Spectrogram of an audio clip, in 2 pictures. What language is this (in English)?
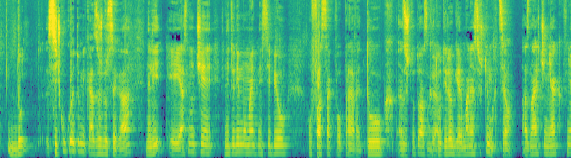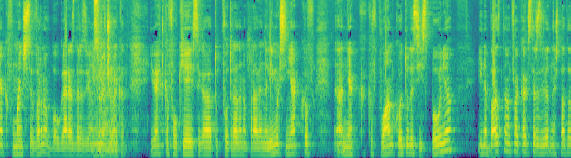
Bulgarian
